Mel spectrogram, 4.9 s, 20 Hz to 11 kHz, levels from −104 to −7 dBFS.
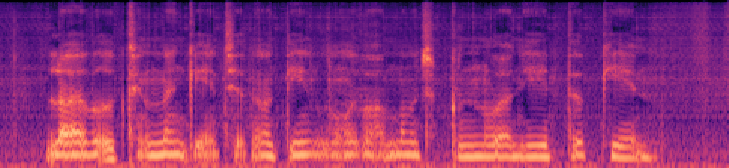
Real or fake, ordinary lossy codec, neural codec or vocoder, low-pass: fake; none; autoencoder, 22.05 kHz, a latent of 192 numbers a frame, VITS, trained on many speakers; none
